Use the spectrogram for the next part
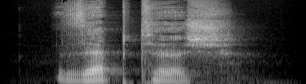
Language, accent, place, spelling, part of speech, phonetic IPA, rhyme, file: German, Germany, Berlin, septisch, adjective, [ˈzɛptɪʃ], -ɛptɪʃ, De-septisch.ogg
- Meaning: septic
